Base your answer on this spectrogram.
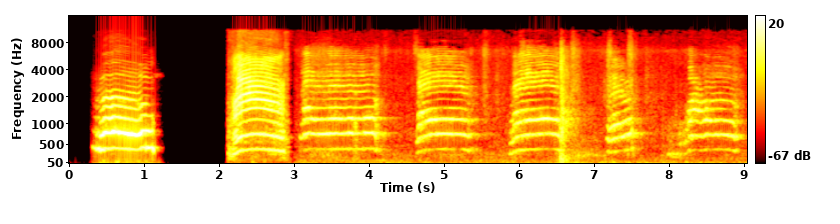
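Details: Domestic cats giving a series of seven meows of varied length, some short and clipped, others drawn out and steady, with a sharp click near the middle.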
